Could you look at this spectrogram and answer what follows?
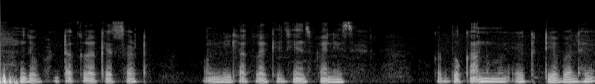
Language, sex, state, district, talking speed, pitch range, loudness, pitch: Chhattisgarhi, male, Chhattisgarh, Raigarh, 180 wpm, 100-130 Hz, -23 LUFS, 115 Hz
